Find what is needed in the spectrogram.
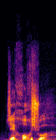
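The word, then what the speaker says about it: יהושע: En hebreo, Josué se pronuncia Jehoshua y Jesús se pronuncia Yeshua o Yeshua.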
